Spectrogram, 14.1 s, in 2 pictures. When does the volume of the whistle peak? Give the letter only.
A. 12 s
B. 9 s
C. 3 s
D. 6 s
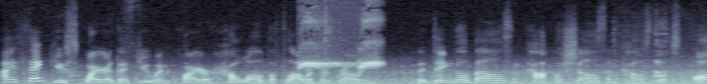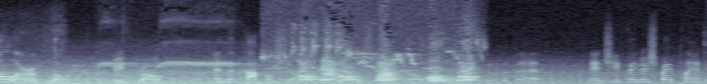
C.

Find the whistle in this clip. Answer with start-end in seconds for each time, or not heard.
3.0-3.9, 8.0-9.5.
